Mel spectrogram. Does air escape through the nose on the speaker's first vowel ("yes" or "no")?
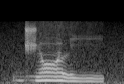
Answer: yes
